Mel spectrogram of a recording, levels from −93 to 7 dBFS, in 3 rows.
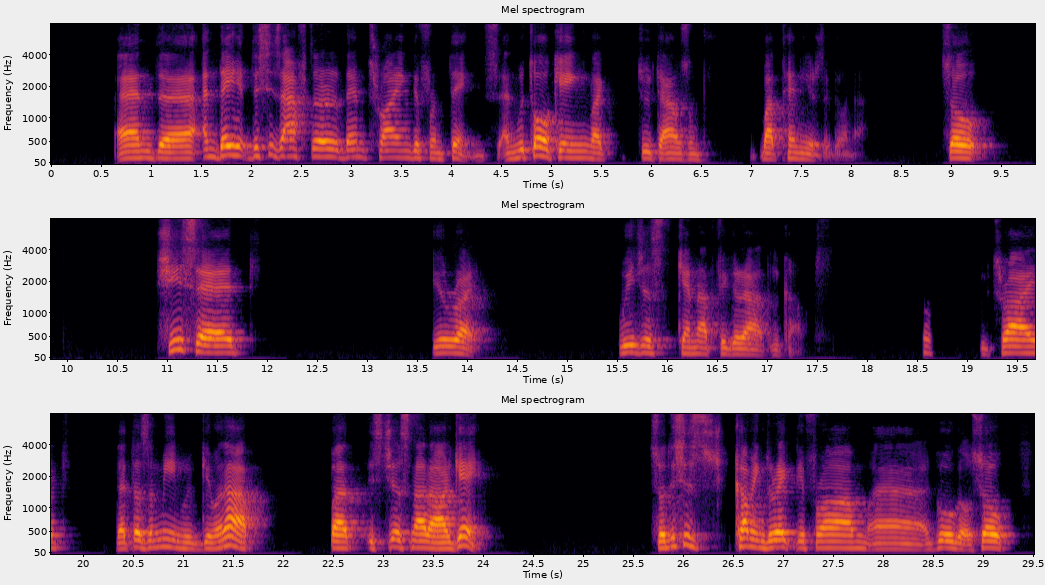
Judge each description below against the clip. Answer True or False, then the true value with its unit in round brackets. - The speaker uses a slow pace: True (115 wpm)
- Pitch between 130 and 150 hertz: True (140 Hz)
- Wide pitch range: False (4.2 semitones)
